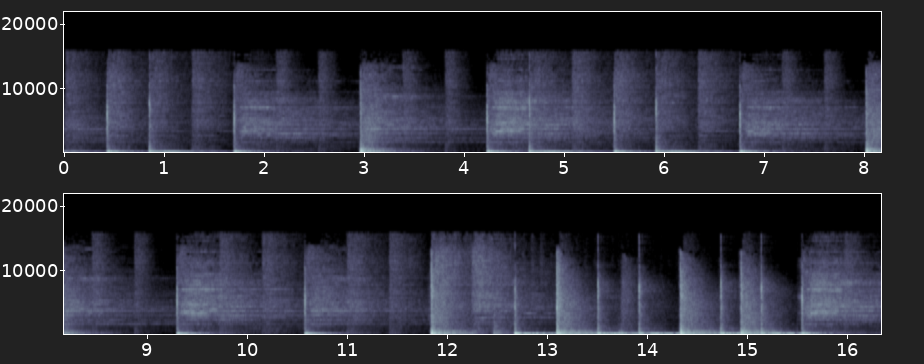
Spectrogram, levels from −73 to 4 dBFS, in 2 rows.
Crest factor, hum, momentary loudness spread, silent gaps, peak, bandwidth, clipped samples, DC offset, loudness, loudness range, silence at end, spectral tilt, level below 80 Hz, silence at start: 24 dB; none; 14 LU; none; 0 dBFS; 16.5 kHz; under 0.1%; under 0.1%; -25 LUFS; 6 LU; 0 s; -4 dB/octave; -30 dBFS; 0 s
